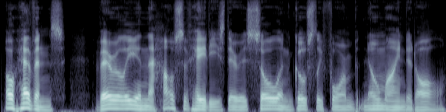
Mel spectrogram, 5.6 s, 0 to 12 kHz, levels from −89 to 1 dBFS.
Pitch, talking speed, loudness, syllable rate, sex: 95 Hz, 205 wpm, -20 LUFS, 5.1 syllables/s, male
